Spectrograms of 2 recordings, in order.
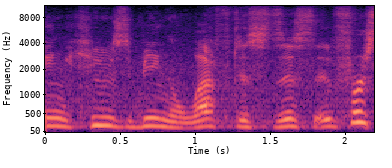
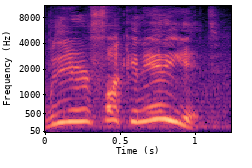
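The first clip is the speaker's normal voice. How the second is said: higher, louder angry snap; angry retort; 7 semitones higher, 6 dB louder than usual. Real, not acted. Comedian ranting at conservative Christians, loud angry snap. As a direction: blast him with it.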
